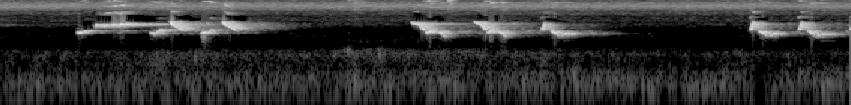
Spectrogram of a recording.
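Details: Northern mockingbird at midnight in early spring, mimicking other species: clusters of three or four quick downslurred chirps repeated in bursts with pauses between, clear against a still, quiet night.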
